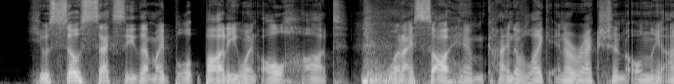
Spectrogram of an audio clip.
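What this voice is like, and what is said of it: Usual voice. Nothing is said of it.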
